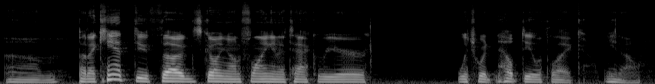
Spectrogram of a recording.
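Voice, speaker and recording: A man's voice: medium pitch, unhurried, darkish tone. A man giving casual, rambling commentary on a strategy game he is playing, thinking aloud with many fillers and restarts. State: has the hiccups.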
